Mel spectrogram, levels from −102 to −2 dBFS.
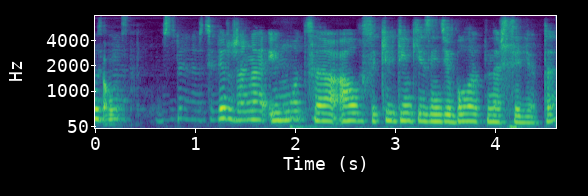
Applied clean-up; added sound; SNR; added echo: neural mask model DeepFilterNet 3.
